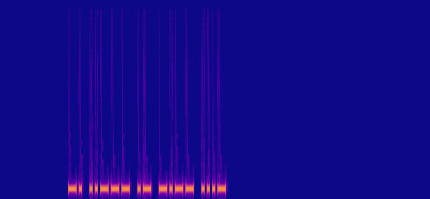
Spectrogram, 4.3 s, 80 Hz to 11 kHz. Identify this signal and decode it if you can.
Morse code, heard as a keyed tone, about 46 wpm, 700 Hz. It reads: N2AYV
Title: USA Call Signs - 5 Characters - 45wpm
